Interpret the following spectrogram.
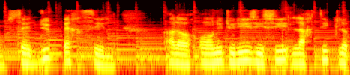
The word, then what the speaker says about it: persil: Ici, le L final se prononce, c'est du persil.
